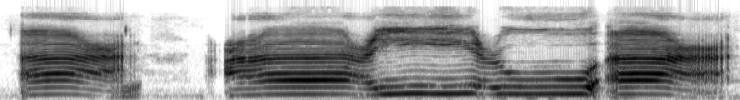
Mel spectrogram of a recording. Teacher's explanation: Kalau ain kan ditenggorokan bagian tengah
